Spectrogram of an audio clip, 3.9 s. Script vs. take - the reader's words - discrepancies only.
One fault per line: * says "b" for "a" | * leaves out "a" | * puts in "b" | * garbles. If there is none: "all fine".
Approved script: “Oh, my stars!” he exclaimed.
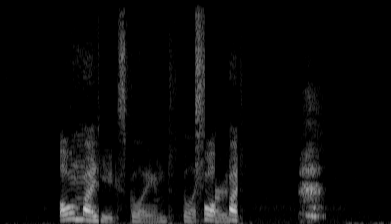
* leaves out "stars"
* garbles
